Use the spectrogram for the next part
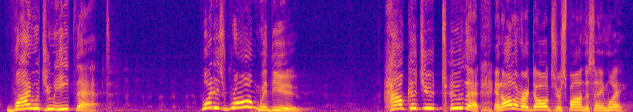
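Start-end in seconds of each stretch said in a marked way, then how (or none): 0.1-7.2 high, louder exasperated scolding of a dog. Pretend. Pastor scolding his dog for eating vomit, high exasperated scold. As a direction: tell off a dog that ate something gross.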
